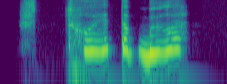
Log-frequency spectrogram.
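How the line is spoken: Hoarse astonished frightened whisper. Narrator (Russian): выдохнула я хриплым от изумления и страха шепотом

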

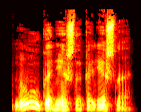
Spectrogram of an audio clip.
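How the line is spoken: Muttered. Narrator (Russian): пробормотал я

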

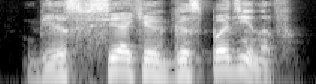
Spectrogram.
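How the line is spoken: Teacher's growl. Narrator (Russian): рыкнул учитель

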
